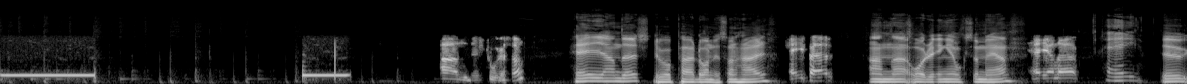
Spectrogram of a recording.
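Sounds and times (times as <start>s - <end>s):
outgoing telephone call ringing tone: 0.0s - 1.0s, 3.0s - 3.5s
speech: 4.6s - 10.3s, 11.1s - 11.8s.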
